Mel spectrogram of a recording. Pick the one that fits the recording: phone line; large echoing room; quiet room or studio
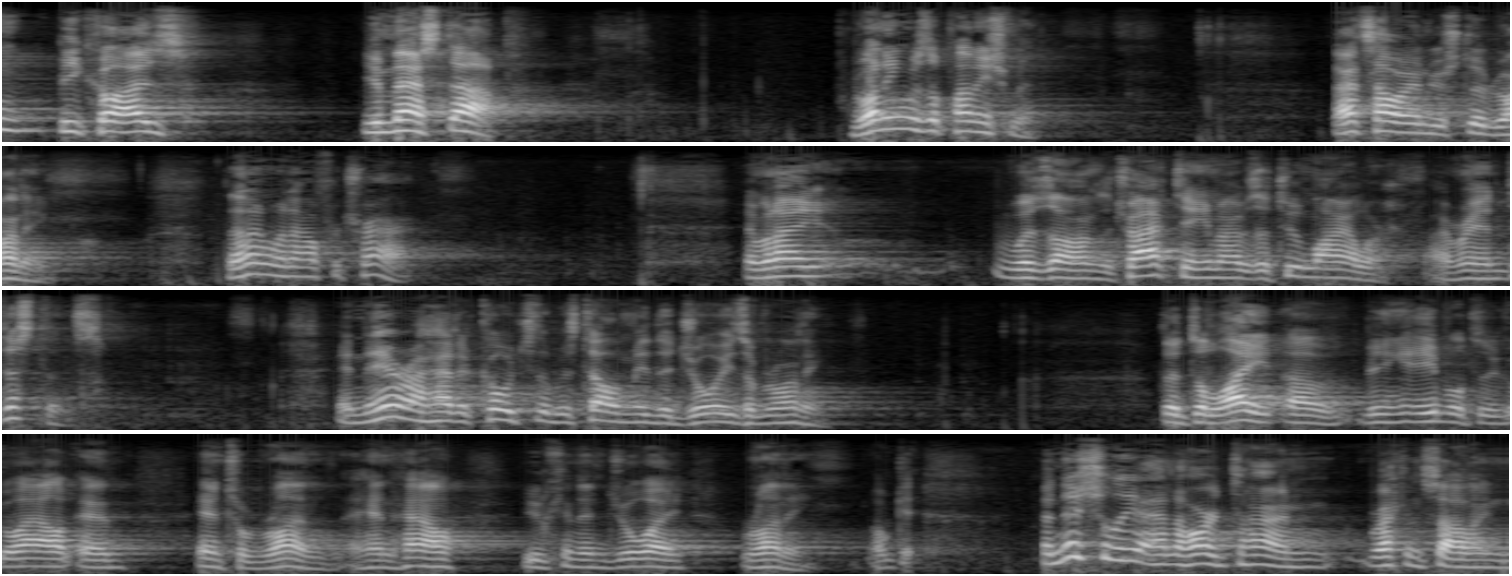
large echoing room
